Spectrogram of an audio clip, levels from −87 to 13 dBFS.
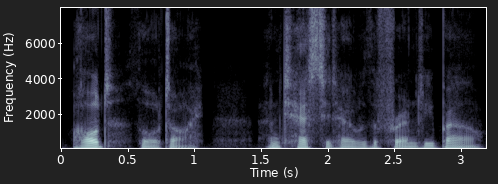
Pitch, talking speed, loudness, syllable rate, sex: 105 Hz, 190 wpm, -23 LUFS, 5.0 syllables/s, male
